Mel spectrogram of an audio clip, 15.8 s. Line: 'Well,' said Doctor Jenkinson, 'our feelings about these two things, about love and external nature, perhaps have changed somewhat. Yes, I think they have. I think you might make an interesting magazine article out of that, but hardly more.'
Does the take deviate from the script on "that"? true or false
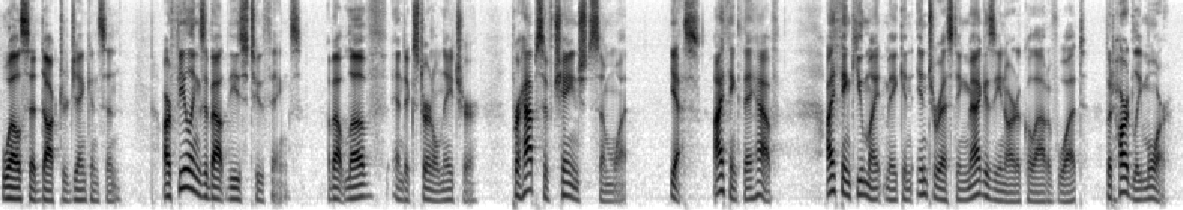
true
